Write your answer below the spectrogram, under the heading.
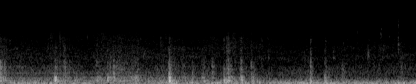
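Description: Wind rumbling on the microphone out on open water, with a few light knocks and taps; the sharpest comes about one and a half seconds in.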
